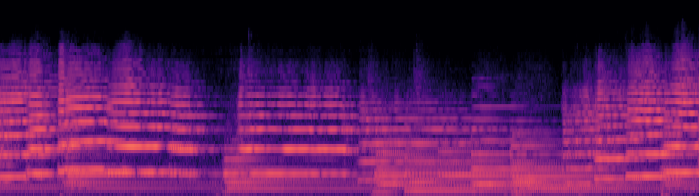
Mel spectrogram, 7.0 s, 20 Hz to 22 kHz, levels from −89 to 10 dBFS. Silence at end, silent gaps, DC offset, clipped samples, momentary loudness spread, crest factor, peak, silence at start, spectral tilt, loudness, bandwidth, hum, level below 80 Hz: 0 s; none; under 0.1%; under 0.1%; 10 LU; 16 dB; -10 dBFS; 0 s; -3.5 dB/octave; -26 LUFS; 10.5 kHz; 50 Hz at -65 dBFS; -62 dBFS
